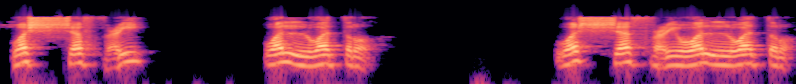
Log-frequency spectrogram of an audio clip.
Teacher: والشفع شین پر شد ہے، جس کی وجہ سے واو کے ساتھ ایک بار ملے گا شین اور ایک دفعہ الگ سے پڑھا جائے گا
